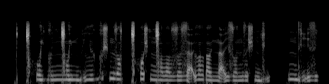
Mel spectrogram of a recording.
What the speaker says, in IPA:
ǀʰ o j ɡ ɵ i̯ ŋ͡ǀ o j m b ḭ lʲ u ɡ ɵ ʃ n z ɵ lˠ ǀʰ ɔ ʃ ŋ͡ǀ ɵ lˠ o lˠ z ɵ z a̰ lʲ ə lˠ ɾ ɜ j n a̰ i̯ z o n z ə ʃ ŋ ɡ ḭ | n d ḭ z

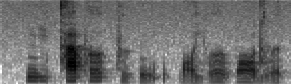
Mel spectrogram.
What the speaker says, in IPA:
ŋ iː˧ t̚ t̪ʰ a˧˥ pʰ ɤː˧˥ k̚ f ɯː˧ k̚ ŋ u˩ ʔ u˧˥ k̚ p ɔː˩ j ʋ ɤː˥˨ p ɔː˥˨ d u˧ ə̯

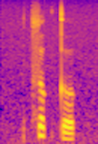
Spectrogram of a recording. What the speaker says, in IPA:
t͡s ʊ˥ k̚ t̪ ʊ˨ k̚

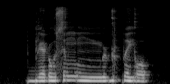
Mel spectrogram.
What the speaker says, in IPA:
bʲ æ ɽ u s e ŋʷ i mː y ɖ y p e j o

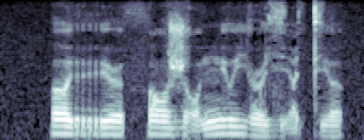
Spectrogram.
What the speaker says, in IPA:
ʌ˥ rʲ ə˞˥ θ ɔ˥ ʒ ɔ̰˥ nʲ u˥ j ə˞˩ zʲ ɑ̰˩ tʲ ʌ˩

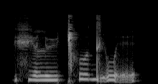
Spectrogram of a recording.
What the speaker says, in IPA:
fʲ ø l y ǀʰ u d ḭ w ḛ

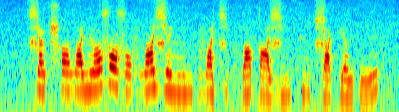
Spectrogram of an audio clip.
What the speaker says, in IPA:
t͡ɕ a ʈ͡ʂʰ ɒ ðˤ i lʲ ɒ z ɒ z ɔ v ðˤ i ʑ ɛ lʲ w i ʔ v ɑ t͡ɕ ɪ ʔ h u tˤ ɑ ʑ i kʲ u t͡ɕ ɑ kʲ a w ʔ ɪ

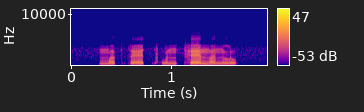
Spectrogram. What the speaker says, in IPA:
m ɐ˨˥ k̚ t̪ ɛː˨˥ t̚ kʷ ɐ˨˧ n t̪ʰ ɛː˥ n̪ ɐ˨˧ n l ʊ˨˥ k̚

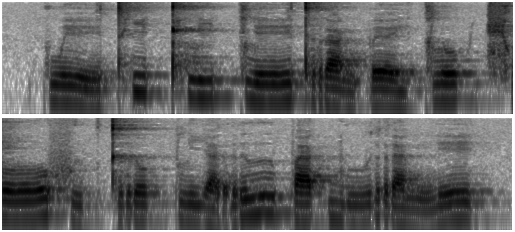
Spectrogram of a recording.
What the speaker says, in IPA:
k w eː˩˦ tʰ i˥˩ t̚ kʰ l i˦˥ t̚ k l eː˦˥ t r a˨˩ ŋ p ɛː˨˩ j k l o˦˥ k̚ t͡ɕʰ oː˦˥ f ɯ˨˩ k̚ t r o˦˥ k̚ p l i˨˩ a̯ r ɯː˥˩ p a˦˥ k̚ b uː˦˥ r a˧ n ŋ eː˥˩ k̚

